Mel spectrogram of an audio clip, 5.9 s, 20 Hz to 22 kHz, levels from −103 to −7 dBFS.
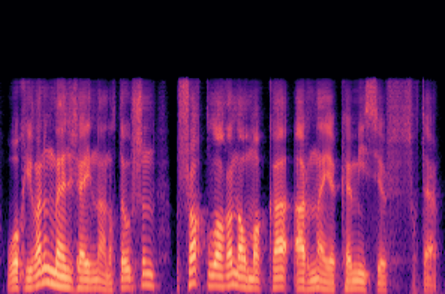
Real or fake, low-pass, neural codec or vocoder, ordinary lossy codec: fake; 7.2 kHz; codec, 16 kHz, about 1 kbps, DyCAST, with the encoder's durations; none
